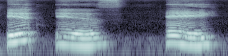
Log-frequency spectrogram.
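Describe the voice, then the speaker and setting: A woman teacher leading a storytime lesson for young children, asking questions, encouraging them and repeating key words deliberately. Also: mid-range voice, darkish tone. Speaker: preschool teacher.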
